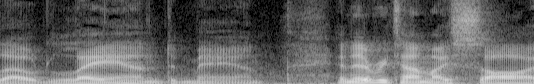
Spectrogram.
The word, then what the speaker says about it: Landman: looked at it, and I thought it would be like plural, like the show would be called Landman, something like that. But then I realized, oh no, it's man, Landman. It didn't make any sense to me, but now that I'm watching it, they pronounce it like they really hit land hard, like Landman.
